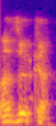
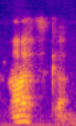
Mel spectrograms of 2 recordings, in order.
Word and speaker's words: Asuka: Asuka. Not Auka. Asuka.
